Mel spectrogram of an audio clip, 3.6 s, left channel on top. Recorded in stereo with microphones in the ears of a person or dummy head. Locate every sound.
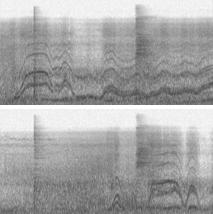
0.6 s chopping: 70° left (ahead or behind), 1.3 m
2.3 s whispering: 70° left (ahead or behind), 1.4 m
